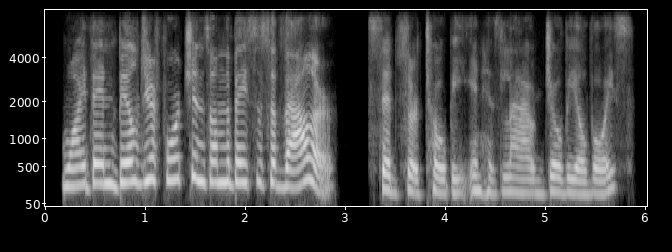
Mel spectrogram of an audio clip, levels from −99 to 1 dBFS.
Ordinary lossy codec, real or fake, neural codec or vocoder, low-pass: Opus, 16 kbps; real; none; 7.2 kHz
